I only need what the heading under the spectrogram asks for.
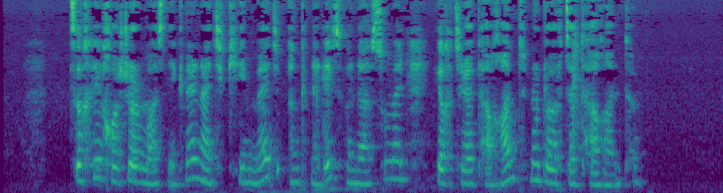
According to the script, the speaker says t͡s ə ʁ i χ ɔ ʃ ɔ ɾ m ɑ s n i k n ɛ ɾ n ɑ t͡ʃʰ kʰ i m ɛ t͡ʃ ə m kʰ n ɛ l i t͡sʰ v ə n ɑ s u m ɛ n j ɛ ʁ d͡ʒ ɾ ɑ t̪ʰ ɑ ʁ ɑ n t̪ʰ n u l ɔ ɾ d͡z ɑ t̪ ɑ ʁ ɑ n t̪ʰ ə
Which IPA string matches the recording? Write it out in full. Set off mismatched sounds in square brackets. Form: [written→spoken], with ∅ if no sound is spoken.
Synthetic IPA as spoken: t͡s ə [ʁ→χ] i χ ɔ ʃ ɔ ɾ m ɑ s n i k n ɛ ɾ n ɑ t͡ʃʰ kʰ i m ɛ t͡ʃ ə [m→ŋ] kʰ n ɛ l i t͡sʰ v ə n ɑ s u m ɛ n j ɛ ʁ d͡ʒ ɾ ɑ t̪ʰ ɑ ʁ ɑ n t̪ʰ n u l ɔ ɾ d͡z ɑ [t̪→t̪ʰ] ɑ ʁ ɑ n t̪ʰ ə

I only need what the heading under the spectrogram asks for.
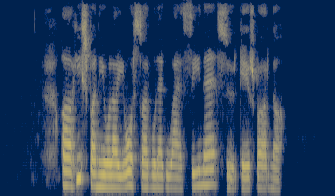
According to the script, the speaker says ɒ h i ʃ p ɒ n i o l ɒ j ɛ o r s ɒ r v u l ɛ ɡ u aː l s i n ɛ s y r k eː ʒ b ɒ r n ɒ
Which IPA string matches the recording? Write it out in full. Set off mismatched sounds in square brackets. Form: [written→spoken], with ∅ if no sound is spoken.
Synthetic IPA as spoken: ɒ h i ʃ p ɒ n i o l ɒ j [ɛ→i] o r s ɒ r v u l ɛ ɡ u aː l s [i→iː] n ɛ s y r k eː ʒ b ɒ r n ɒ

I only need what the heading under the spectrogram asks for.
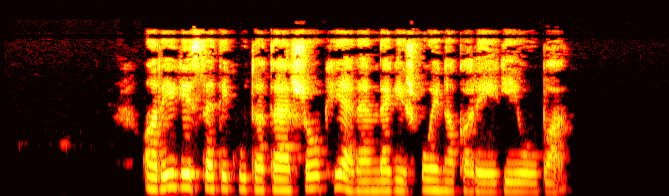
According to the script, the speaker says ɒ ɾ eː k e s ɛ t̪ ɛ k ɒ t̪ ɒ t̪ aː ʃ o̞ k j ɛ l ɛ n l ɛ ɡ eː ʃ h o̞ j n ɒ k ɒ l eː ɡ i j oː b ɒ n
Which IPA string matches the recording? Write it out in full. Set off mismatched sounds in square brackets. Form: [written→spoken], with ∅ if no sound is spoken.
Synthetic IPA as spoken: ɒ ɾ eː [k→ɡ] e s ɛ t̪ [ɛ→i] k [ɒ→u] t̪ ɒ t̪ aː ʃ o̞ k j ɛ l ɛ n l ɛ ɡ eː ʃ [h→f] o̞ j n ɒ k ɒ [l→ɾ] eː ɡ i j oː b ɒ n

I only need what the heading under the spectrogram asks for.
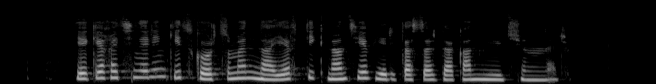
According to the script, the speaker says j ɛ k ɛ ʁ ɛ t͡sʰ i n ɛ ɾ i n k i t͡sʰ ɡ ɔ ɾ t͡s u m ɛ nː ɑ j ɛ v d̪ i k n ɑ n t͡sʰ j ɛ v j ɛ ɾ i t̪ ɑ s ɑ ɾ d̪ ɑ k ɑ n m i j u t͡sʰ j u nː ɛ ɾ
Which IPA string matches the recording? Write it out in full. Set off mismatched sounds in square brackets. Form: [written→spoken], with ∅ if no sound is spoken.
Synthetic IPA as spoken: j ɛ k ɛ ʁ ɛ t͡sʰ i n ɛ ɾ i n k i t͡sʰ ɡ ɔ ɾ t͡s u m ɛ nː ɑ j ɛ v [d̪→t̪] i k n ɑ n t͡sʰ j ɛ v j ɛ ɾ i t̪ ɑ s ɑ ɾ d̪ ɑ k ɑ n m i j u t͡sʰ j u nː ɛ ɾ

